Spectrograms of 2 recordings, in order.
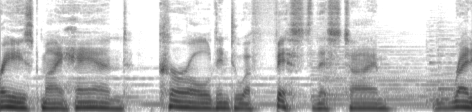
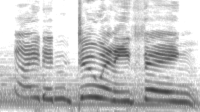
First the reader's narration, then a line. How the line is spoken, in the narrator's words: wailed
